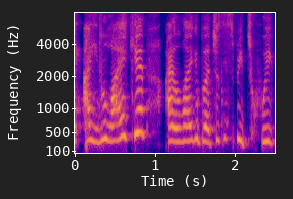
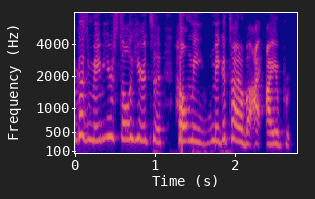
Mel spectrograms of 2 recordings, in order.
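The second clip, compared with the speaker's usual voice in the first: usual speaking voice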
